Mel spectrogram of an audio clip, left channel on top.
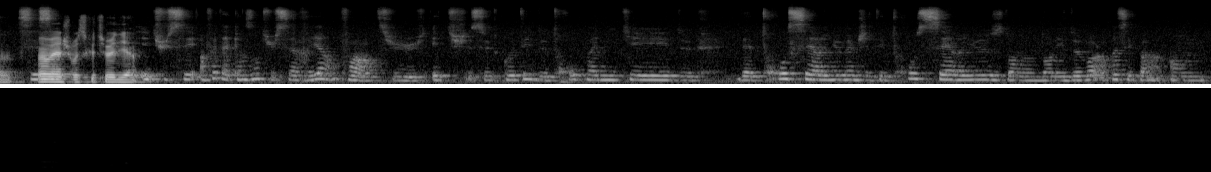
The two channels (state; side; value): silent; right; 56 dB below the other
